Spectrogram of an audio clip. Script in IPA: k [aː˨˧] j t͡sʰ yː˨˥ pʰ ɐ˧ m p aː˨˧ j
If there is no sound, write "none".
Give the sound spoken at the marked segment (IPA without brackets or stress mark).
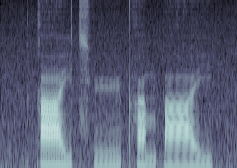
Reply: aː˥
